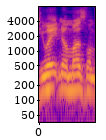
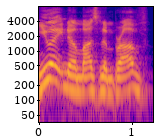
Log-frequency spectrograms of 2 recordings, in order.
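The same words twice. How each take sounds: First: Quoted British retort. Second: Louder Cockney-ish shout, mimicking; mock shouted British retort. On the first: Retold or imitated. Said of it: "the guy who says". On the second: Passer-by shouting at attacker in London accent. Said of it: "he was shouting".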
